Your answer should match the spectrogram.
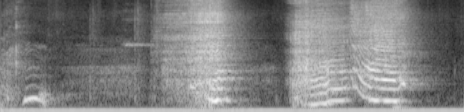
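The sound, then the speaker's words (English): Someone with allergies blows their nose twice, two loud, breathy, honking bursts about a second apart, over a steady low electrical hum. “Let me blow my nose just a little bit.”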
